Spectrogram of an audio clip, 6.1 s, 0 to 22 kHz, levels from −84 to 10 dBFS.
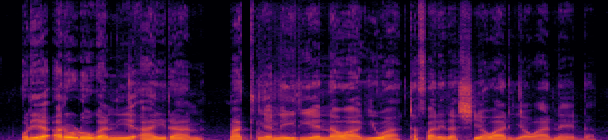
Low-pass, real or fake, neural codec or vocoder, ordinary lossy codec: none; real; none; none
